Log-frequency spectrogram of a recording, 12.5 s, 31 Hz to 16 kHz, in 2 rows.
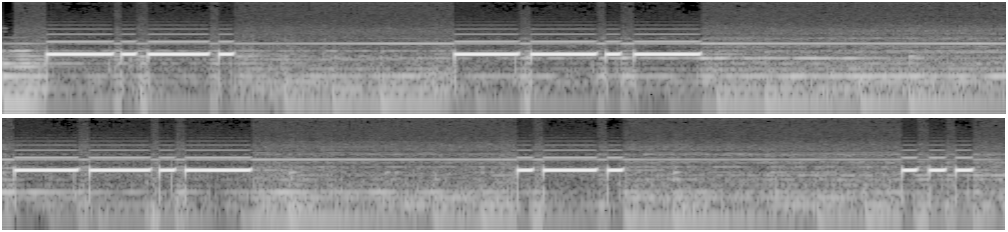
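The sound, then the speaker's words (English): Amateur radio signals on the 80 metre band from a Tuesday evening net: a single steady tone keyed on and off in short bursts, grouped into several clusters with pauses between, over constant static hiss. “If you happen to listen to the right part of the 80 metre band on a Tuesday evening, you might hear something that sounds like this.”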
